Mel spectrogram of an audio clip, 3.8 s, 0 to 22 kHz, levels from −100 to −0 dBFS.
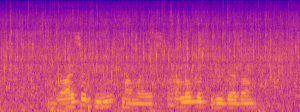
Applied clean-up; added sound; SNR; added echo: none; Stream; 5 dB; none.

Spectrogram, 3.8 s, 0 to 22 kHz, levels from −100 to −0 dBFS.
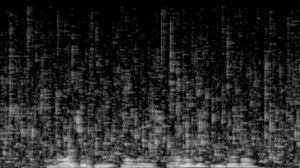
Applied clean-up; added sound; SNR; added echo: classical method Wiener filter.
